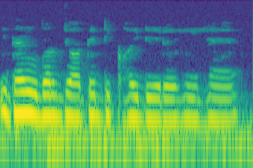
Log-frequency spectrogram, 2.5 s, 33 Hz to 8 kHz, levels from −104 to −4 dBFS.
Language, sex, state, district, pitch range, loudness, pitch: Hindi, male, Uttar Pradesh, Shamli, 160-180 Hz, -14 LUFS, 170 Hz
